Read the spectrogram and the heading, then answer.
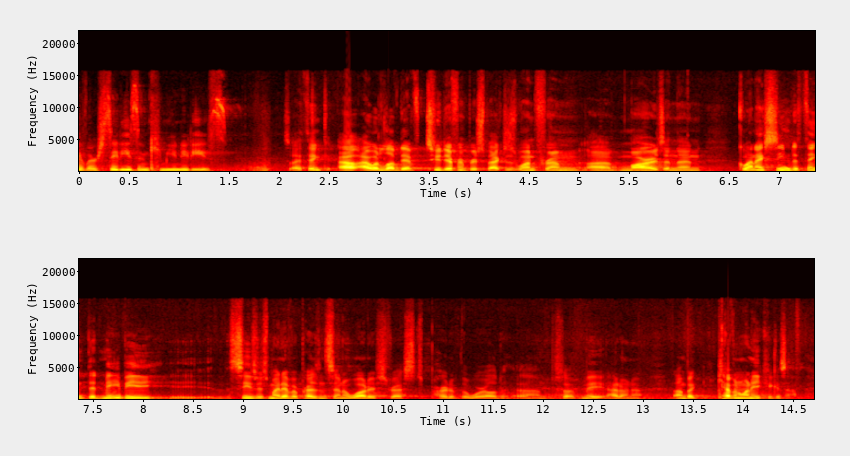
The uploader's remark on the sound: The best of live interviews from GreenBiz events.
